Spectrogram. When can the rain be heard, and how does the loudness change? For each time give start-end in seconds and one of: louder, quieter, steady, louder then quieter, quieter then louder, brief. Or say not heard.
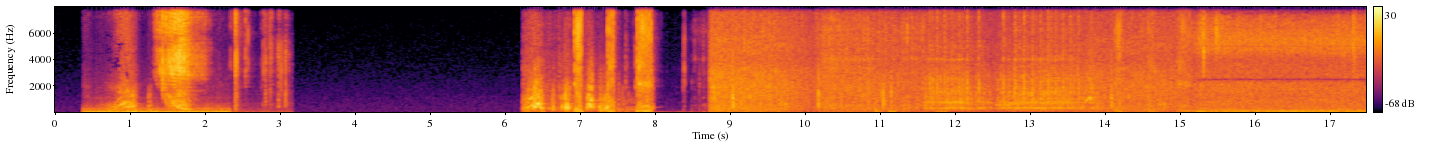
8.7-17.4 quieter then louder.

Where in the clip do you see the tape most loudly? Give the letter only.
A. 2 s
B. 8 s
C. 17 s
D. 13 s
A.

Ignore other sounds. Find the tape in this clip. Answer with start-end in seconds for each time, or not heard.
1.3-3.1, 6.9-8.0, 14.1-15.2.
